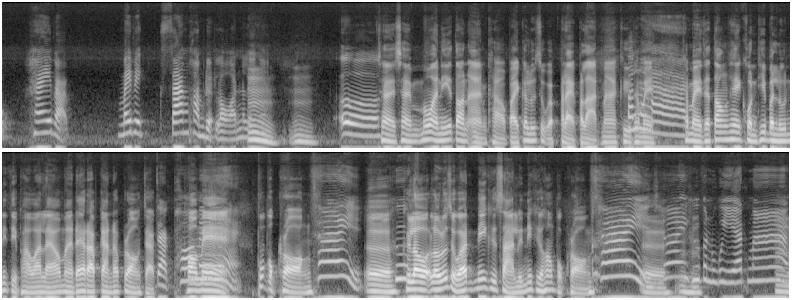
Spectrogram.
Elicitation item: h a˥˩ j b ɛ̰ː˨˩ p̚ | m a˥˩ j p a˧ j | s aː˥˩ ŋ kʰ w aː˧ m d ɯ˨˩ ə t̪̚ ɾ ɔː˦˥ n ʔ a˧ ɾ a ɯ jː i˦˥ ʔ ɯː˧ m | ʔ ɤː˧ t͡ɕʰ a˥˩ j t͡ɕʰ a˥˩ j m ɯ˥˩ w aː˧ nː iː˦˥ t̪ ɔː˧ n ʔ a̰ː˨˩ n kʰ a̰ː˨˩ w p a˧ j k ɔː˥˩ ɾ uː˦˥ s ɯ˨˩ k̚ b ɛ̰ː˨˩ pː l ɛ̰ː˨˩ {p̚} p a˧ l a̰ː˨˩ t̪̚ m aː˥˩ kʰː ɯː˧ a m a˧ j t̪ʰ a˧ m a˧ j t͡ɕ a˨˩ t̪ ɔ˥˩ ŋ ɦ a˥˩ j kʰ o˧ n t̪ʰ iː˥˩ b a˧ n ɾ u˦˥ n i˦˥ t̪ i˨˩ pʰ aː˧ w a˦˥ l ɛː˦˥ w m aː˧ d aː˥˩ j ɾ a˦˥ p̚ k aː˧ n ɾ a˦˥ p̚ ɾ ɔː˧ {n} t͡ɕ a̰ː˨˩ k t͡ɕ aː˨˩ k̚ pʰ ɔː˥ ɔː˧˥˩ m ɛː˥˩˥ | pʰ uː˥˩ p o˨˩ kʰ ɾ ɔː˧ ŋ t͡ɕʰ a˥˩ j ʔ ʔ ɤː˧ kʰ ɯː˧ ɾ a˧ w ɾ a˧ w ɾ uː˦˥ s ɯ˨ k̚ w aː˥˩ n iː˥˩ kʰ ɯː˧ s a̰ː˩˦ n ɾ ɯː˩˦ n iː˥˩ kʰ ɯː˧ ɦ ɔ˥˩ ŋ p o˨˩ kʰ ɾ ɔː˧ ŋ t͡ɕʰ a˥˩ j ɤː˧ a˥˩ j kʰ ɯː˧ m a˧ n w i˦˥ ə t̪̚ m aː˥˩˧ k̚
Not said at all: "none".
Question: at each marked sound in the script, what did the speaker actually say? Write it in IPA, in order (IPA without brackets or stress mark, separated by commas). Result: k̚, ŋ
